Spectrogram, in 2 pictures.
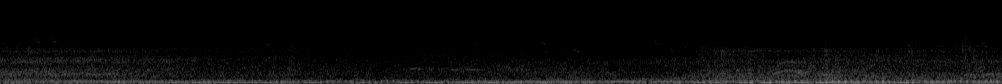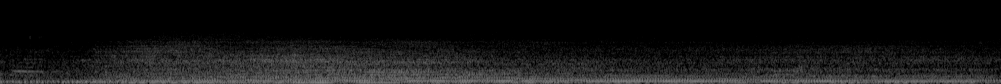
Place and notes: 海子口漁港, Hsiao Liouciou Island - Small fishing port
Birds singing, Chicken sounds, Small fishing port
Zoom H2n MS+XY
